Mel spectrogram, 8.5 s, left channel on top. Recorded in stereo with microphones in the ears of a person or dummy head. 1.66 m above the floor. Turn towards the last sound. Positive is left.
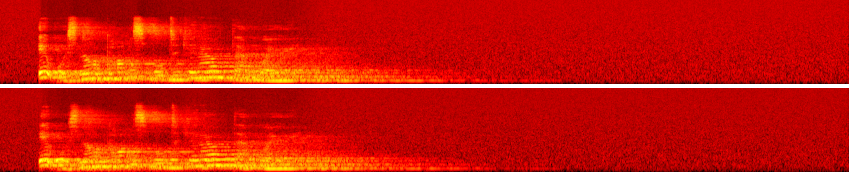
turn(degrees=40)  # may be behind; listen again after turning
